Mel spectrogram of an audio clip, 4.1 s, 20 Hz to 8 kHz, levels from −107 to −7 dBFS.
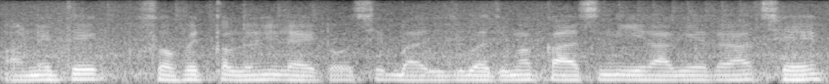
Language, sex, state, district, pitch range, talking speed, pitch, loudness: Gujarati, male, Gujarat, Gandhinagar, 120-130 Hz, 190 wpm, 125 Hz, -15 LUFS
